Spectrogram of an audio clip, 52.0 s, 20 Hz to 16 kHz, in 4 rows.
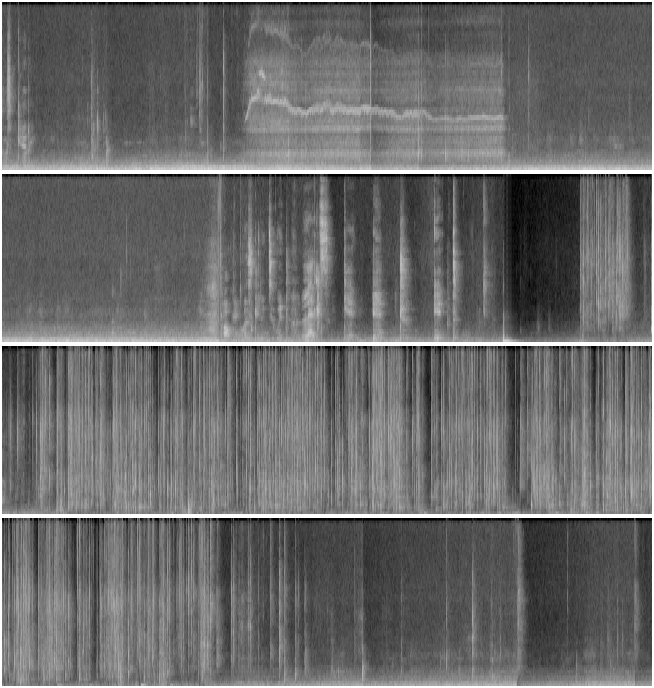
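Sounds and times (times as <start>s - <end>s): thump: 23.0s - 23.4s
cellophane bag crinkling: 24.6s - 45.0s.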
